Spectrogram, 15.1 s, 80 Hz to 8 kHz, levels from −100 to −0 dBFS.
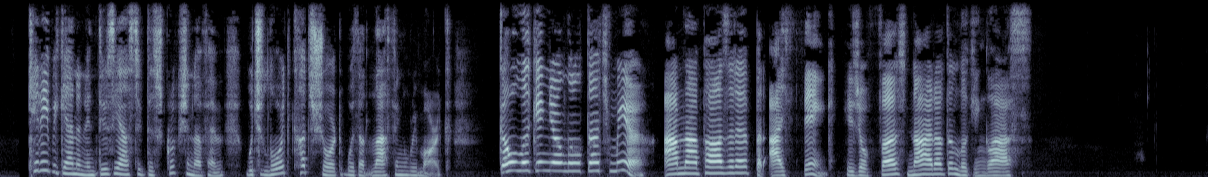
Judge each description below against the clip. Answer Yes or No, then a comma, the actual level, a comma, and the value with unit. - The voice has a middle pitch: No, high, 225 Hz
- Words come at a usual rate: Yes, average, 145 wpm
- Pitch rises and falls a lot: Yes, wide, 7.4 semitones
